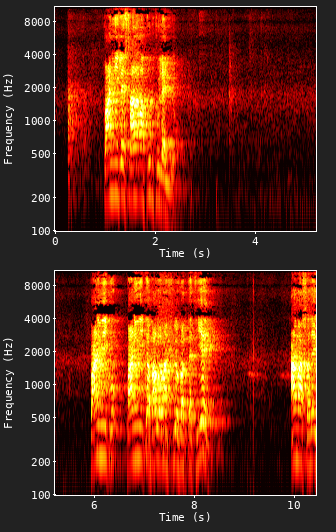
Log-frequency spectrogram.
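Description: An elderly man speaks loudly and with emphasis into a microphone, in bursts with pauses.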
